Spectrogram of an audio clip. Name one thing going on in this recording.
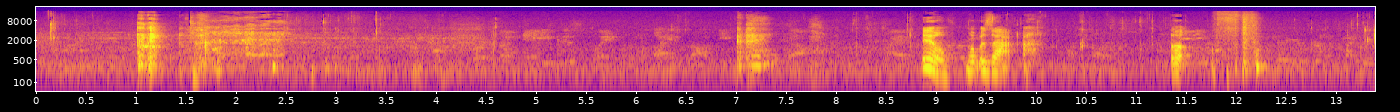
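A baby laughs and squeals close by.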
